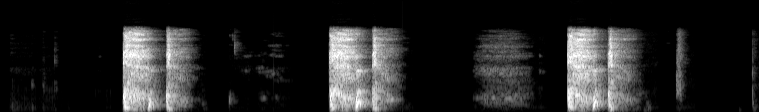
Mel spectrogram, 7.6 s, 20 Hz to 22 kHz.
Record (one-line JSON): {"three_cough_length": "7.6 s", "three_cough_amplitude": 30527, "three_cough_signal_mean_std_ratio": 0.33, "survey_phase": "alpha (2021-03-01 to 2021-08-12)", "age": "65+", "gender": "Female", "wearing_mask": "No", "symptom_fatigue": true, "smoker_status": "Never smoked", "respiratory_condition_asthma": false, "respiratory_condition_other": false, "recruitment_source": "REACT", "submission_delay": "5 days", "covid_test_result": "Negative", "covid_test_method": "RT-qPCR"}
